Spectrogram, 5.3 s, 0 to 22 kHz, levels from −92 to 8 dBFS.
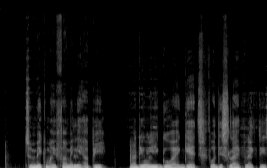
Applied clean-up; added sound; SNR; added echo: neural mask model DeepFilterNet 3.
